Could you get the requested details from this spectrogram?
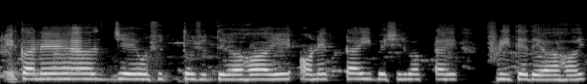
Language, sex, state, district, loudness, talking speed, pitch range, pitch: Bengali, female, West Bengal, North 24 Parganas, -16 LUFS, 130 wpm, 230-250 Hz, 240 Hz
